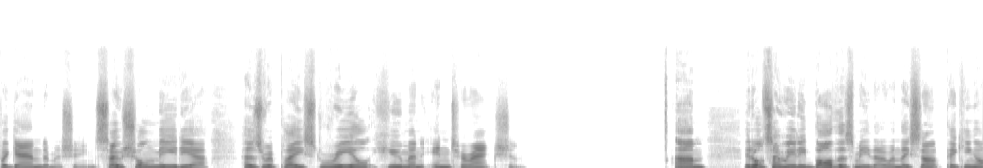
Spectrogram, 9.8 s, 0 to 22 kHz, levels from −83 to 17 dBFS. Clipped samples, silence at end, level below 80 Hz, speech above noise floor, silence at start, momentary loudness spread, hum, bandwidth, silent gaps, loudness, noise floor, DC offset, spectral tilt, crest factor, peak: under 0.1%; 0 s; -78 dBFS; over 56 dB; 0 s; 11 LU; none; 16 kHz; 5.33-6.64 s; -34 LUFS; under -90 dBFS; under 0.1%; -4.5 dB/octave; 20 dB; -16 dBFS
